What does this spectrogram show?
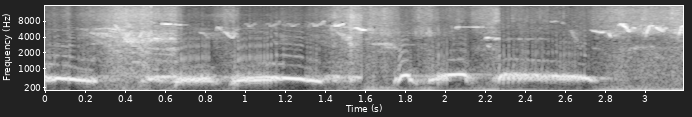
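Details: Spotted dove calls, kept for use as a hunting lure: a dense run of low, hoarse coos, short notes then a longer drawn-out coo, with a faint hum underneath.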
